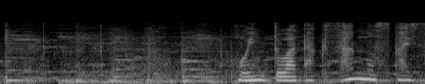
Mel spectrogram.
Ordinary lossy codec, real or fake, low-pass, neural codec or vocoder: Opus, 64 kbps; fake; 7.2 kHz; codec, 16 kHz, 2 kbps, FunCodec, trained on Chinese and English, 25 frames a second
